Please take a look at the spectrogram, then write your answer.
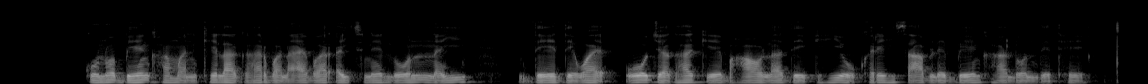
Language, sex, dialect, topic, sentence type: Chhattisgarhi, male, Western/Budati/Khatahi, banking, statement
